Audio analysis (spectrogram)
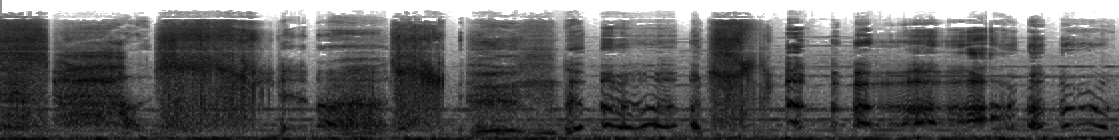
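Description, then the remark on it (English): A man gasps and chokes for air in loud, wet, ragged breaths, one strained heave after another with short catches in between, without any talk. “The man's face is turning a deep shade of red, and his breathing is coming in wet gasps.”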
